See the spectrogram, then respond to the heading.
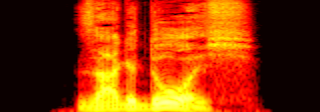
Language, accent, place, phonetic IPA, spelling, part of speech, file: German, Germany, Berlin, [ˌzaːɡə ˈdʊʁç], sage durch, verb, De-sage durch.ogg
- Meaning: inflection of durchsagen: 1. first-person singular present 2. first/third-person singular subjunctive I 3. singular imperative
